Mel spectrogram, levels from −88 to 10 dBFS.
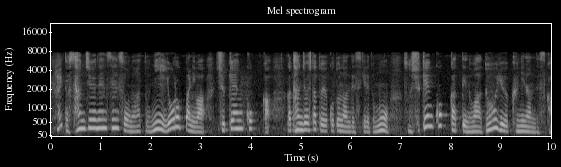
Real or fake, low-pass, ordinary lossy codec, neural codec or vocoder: real; none; none; none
